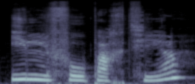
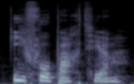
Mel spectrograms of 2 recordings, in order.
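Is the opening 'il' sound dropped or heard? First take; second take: heard; dropped. First: The opening 'il' is clearly pronounced. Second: The opening 'il' is dropped.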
